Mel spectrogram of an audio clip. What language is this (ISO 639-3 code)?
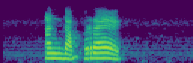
tha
